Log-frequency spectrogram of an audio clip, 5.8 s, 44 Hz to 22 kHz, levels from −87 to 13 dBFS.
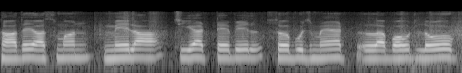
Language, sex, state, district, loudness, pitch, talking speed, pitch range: Hindi, male, Uttar Pradesh, Hamirpur, -16 LUFS, 160 Hz, 115 wpm, 155-165 Hz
